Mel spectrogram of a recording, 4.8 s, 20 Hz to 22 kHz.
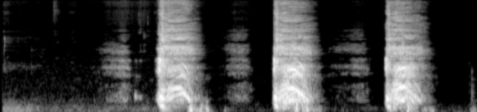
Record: {
  "three_cough_length": "4.8 s",
  "three_cough_amplitude": 32768,
  "three_cough_signal_mean_std_ratio": 0.39,
  "survey_phase": "beta (2021-08-13 to 2022-03-07)",
  "age": "18-44",
  "gender": "Male",
  "wearing_mask": "No",
  "symptom_none": true,
  "symptom_onset": "3 days",
  "smoker_status": "Never smoked",
  "respiratory_condition_asthma": false,
  "respiratory_condition_other": false,
  "recruitment_source": "REACT",
  "submission_delay": "1 day",
  "covid_test_result": "Negative",
  "covid_test_method": "RT-qPCR",
  "influenza_a_test_result": "Unknown/Void",
  "influenza_b_test_result": "Unknown/Void"
}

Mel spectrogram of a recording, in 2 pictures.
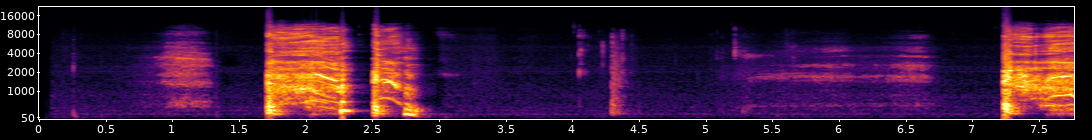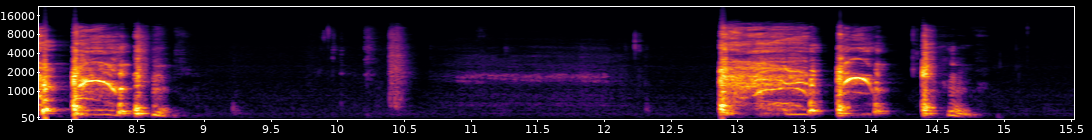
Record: {
  "three_cough_length": "15.5 s",
  "three_cough_amplitude": 32768,
  "three_cough_signal_mean_std_ratio": 0.36,
  "survey_phase": "beta (2021-08-13 to 2022-03-07)",
  "age": "18-44",
  "gender": "Male",
  "wearing_mask": "No",
  "symptom_fatigue": true,
  "symptom_headache": true,
  "smoker_status": "Never smoked",
  "respiratory_condition_asthma": false,
  "respiratory_condition_other": false,
  "recruitment_source": "REACT",
  "submission_delay": "2 days",
  "covid_test_result": "Negative",
  "covid_test_method": "RT-qPCR",
  "influenza_a_test_result": "Negative",
  "influenza_b_test_result": "Negative"
}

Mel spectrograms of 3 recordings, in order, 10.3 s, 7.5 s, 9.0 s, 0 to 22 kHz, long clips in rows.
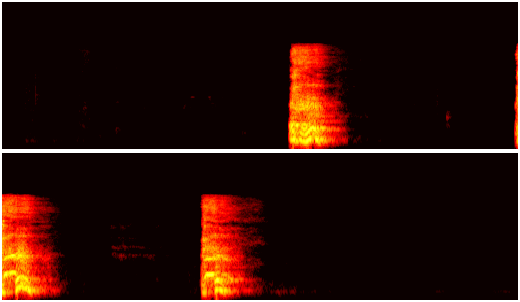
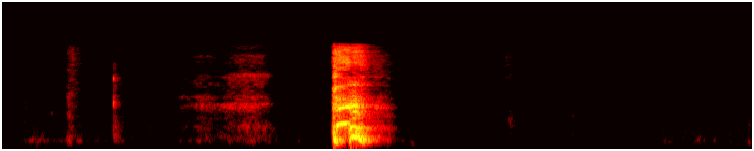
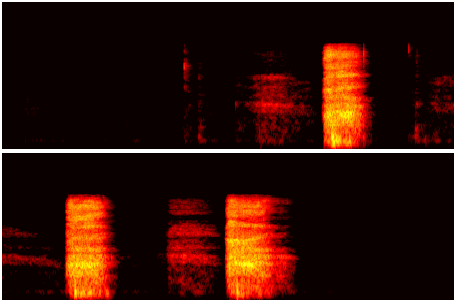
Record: {
  "three_cough_length": "10.3 s",
  "three_cough_amplitude": 32426,
  "three_cough_signal_mean_std_ratio": 0.25,
  "cough_length": "7.5 s",
  "cough_amplitude": 29575,
  "cough_signal_mean_std_ratio": 0.18,
  "exhalation_length": "9.0 s",
  "exhalation_amplitude": 30783,
  "exhalation_signal_mean_std_ratio": 0.29,
  "survey_phase": "alpha (2021-03-01 to 2021-08-12)",
  "age": "65+",
  "gender": "Male",
  "wearing_mask": "No",
  "symptom_none": true,
  "smoker_status": "Never smoked",
  "respiratory_condition_asthma": false,
  "respiratory_condition_other": false,
  "recruitment_source": "REACT",
  "submission_delay": "2 days",
  "covid_test_result": "Negative",
  "covid_test_method": "RT-qPCR"
}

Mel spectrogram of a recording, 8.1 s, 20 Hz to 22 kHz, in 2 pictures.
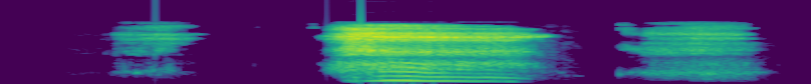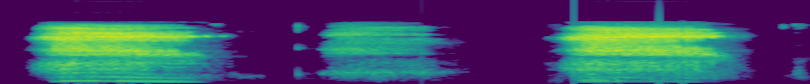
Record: {
  "exhalation_length": "8.1 s",
  "exhalation_amplitude": 31287,
  "exhalation_signal_mean_std_ratio": 0.5,
  "survey_phase": "beta (2021-08-13 to 2022-03-07)",
  "age": "18-44",
  "gender": "Female",
  "wearing_mask": "No",
  "symptom_runny_or_blocked_nose": true,
  "symptom_diarrhoea": true,
  "symptom_fatigue": true,
  "symptom_fever_high_temperature": true,
  "symptom_headache": true,
  "symptom_onset": "2 days",
  "smoker_status": "Current smoker (e-cigarettes or vapes only)",
  "respiratory_condition_asthma": false,
  "respiratory_condition_other": false,
  "recruitment_source": "Test and Trace",
  "submission_delay": "1 day",
  "covid_test_result": "Positive",
  "covid_test_method": "RT-qPCR",
  "covid_ct_value": 13.5,
  "covid_ct_gene": "ORF1ab gene",
  "covid_ct_mean": 14.2,
  "covid_viral_load": "23000000 copies/ml",
  "covid_viral_load_category": "High viral load (>1M copies/ml)"
}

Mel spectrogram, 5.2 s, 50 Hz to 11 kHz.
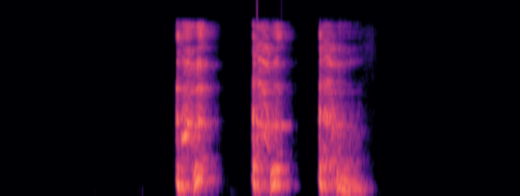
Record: {
  "three_cough_length": "5.2 s",
  "three_cough_amplitude": 30767,
  "three_cough_signal_mean_std_ratio": 0.36,
  "survey_phase": "beta (2021-08-13 to 2022-03-07)",
  "age": "45-64",
  "gender": "Male",
  "wearing_mask": "No",
  "symptom_none": true,
  "smoker_status": "Current smoker (e-cigarettes or vapes only)",
  "respiratory_condition_asthma": false,
  "respiratory_condition_other": false,
  "recruitment_source": "REACT",
  "submission_delay": "1 day",
  "covid_test_result": "Negative",
  "covid_test_method": "RT-qPCR",
  "influenza_a_test_result": "Negative",
  "influenza_b_test_result": "Negative"
}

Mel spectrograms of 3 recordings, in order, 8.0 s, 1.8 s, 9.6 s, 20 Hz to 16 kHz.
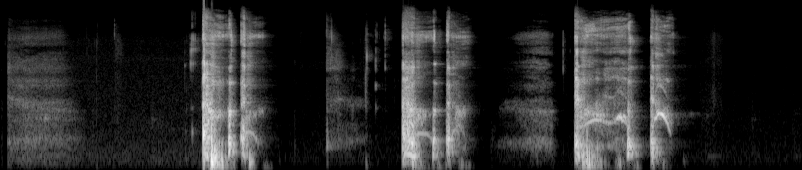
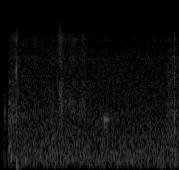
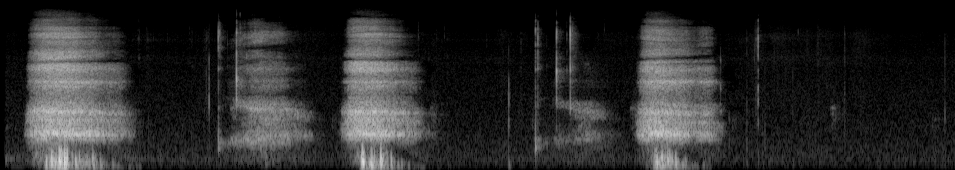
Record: {
  "three_cough_length": "8.0 s",
  "three_cough_amplitude": 32768,
  "three_cough_signal_mean_std_ratio": 0.28,
  "cough_length": "1.8 s",
  "cough_amplitude": 108,
  "cough_signal_mean_std_ratio": 1.0,
  "exhalation_length": "9.6 s",
  "exhalation_amplitude": 14721,
  "exhalation_signal_mean_std_ratio": 0.39,
  "survey_phase": "beta (2021-08-13 to 2022-03-07)",
  "age": "65+",
  "gender": "Female",
  "wearing_mask": "No",
  "symptom_runny_or_blocked_nose": true,
  "smoker_status": "Never smoked",
  "respiratory_condition_asthma": false,
  "respiratory_condition_other": false,
  "recruitment_source": "Test and Trace",
  "submission_delay": "2 days",
  "covid_test_result": "Positive",
  "covid_test_method": "RT-qPCR",
  "covid_ct_value": 23.0,
  "covid_ct_gene": "N gene",
  "covid_ct_mean": 23.3,
  "covid_viral_load": "23000 copies/ml",
  "covid_viral_load_category": "Low viral load (10K-1M copies/ml)"
}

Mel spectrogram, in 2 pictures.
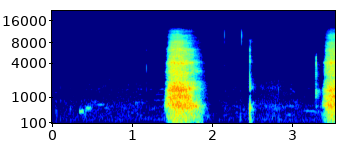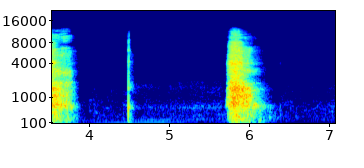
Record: {
  "exhalation_length": "7.1 s",
  "exhalation_amplitude": 14540,
  "exhalation_signal_mean_std_ratio": 0.31,
  "survey_phase": "beta (2021-08-13 to 2022-03-07)",
  "age": "18-44",
  "gender": "Female",
  "wearing_mask": "Yes",
  "symptom_cough_any": true,
  "symptom_runny_or_blocked_nose": true,
  "symptom_fatigue": true,
  "symptom_headache": true,
  "symptom_change_to_sense_of_smell_or_taste": true,
  "symptom_other": true,
  "symptom_onset": "3 days",
  "smoker_status": "Never smoked",
  "respiratory_condition_asthma": true,
  "respiratory_condition_other": false,
  "recruitment_source": "Test and Trace",
  "submission_delay": "1 day",
  "covid_test_result": "Positive",
  "covid_test_method": "RT-qPCR",
  "covid_ct_value": 18.3,
  "covid_ct_gene": "N gene",
  "covid_ct_mean": 18.3,
  "covid_viral_load": "970000 copies/ml",
  "covid_viral_load_category": "Low viral load (10K-1M copies/ml)"
}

